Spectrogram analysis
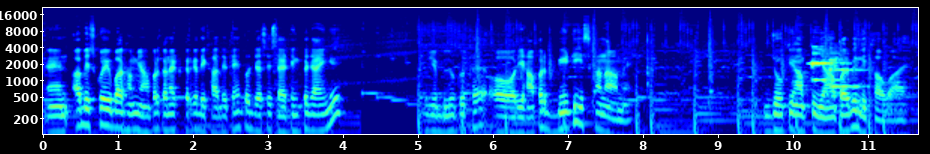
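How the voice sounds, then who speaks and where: A man's voice: mid-range voice, moderate pace, fairly bright tone, faint music behind. A man giving a casual, step-by-step product review, addressing viewers as friends. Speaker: product reviewer and video host.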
